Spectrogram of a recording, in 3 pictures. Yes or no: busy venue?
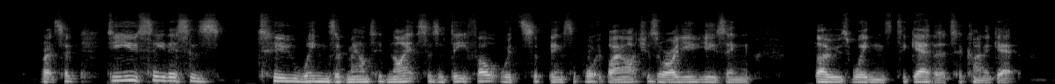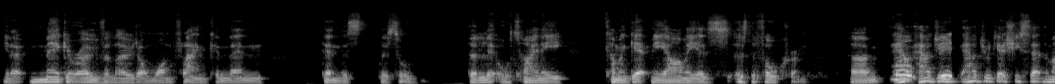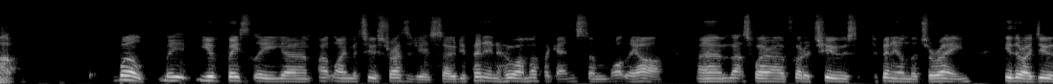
no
